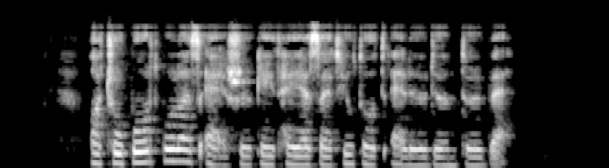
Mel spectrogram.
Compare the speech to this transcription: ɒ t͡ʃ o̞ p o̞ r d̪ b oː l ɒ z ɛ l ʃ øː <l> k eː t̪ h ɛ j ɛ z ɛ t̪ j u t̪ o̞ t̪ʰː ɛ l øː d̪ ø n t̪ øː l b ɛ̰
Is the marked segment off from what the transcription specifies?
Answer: yes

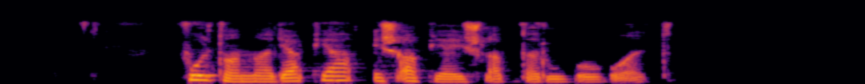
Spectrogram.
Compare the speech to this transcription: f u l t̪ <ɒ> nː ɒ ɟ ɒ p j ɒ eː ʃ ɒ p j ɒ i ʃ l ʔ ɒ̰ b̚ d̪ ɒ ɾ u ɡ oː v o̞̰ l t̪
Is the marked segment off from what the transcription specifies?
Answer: yes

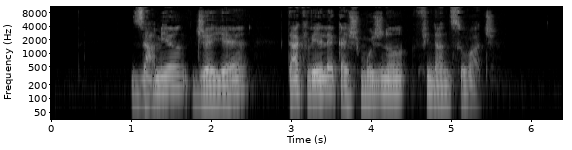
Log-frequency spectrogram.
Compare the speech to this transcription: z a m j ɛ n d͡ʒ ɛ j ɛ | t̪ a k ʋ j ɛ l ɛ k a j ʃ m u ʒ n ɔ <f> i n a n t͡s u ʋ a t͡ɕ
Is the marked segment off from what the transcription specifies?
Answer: no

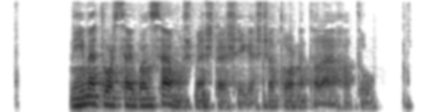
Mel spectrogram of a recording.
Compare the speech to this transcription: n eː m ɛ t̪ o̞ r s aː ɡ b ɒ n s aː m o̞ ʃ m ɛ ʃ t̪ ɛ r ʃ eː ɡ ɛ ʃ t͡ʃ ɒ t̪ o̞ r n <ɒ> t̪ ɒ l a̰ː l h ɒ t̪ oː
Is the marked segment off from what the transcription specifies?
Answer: no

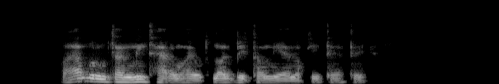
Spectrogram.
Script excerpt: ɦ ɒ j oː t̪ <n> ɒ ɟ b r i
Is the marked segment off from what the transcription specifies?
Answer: no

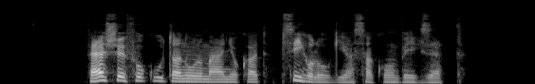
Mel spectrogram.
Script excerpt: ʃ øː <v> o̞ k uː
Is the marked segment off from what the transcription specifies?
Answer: yes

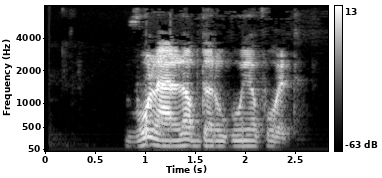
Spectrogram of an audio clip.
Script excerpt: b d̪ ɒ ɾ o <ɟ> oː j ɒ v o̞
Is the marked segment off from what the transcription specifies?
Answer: yes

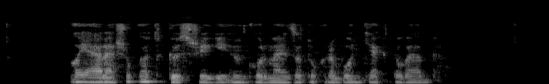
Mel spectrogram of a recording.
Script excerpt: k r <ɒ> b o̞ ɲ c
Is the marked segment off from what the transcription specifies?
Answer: no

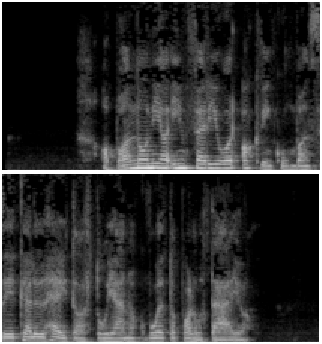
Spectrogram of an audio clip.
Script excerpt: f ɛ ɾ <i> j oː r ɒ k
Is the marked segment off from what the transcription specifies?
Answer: no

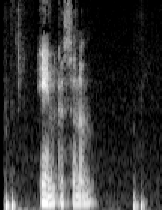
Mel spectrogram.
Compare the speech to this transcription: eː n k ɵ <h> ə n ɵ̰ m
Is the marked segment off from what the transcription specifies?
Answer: yes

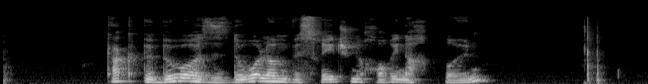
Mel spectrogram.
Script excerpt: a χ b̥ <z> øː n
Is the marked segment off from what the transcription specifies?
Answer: yes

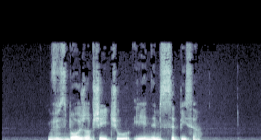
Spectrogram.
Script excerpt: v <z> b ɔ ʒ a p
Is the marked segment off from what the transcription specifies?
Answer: no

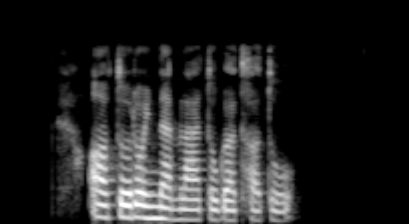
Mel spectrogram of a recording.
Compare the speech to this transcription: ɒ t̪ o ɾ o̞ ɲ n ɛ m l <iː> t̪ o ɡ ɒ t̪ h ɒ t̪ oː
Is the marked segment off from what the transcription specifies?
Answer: yes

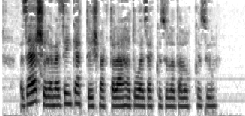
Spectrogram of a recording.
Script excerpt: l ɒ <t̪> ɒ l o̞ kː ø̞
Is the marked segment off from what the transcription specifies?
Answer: yes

